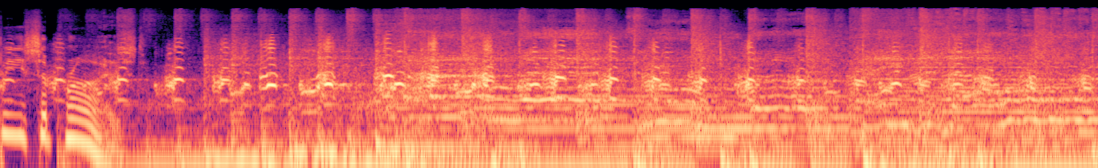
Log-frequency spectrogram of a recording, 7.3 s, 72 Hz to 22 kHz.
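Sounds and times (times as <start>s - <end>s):
speech: 0.0s - 2.3s
flock of Canada geese honking: 0.0s - 7.3s.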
